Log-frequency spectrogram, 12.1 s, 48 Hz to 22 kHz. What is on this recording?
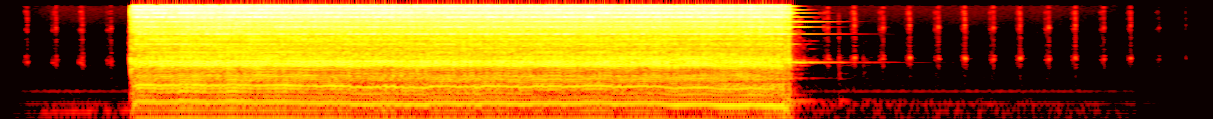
Herätyskello, pirisevä / Alarm clock, mechanical, ringing alarm, a close sound (Junghans)
Herätyskello soi, pirisee, lähiääni. (Junghans).
Paikka/Place: Suomi / Finland / Nummela
Aika/Date: 01.01.1992
Alarm-clock, Clock, Field-recording, Finland, Finnish-Broadcasting-Company, Kello, Mechanical, Mekaaninen, Rimging, Ring, Soida, Soitto, Soundfx, Suomi, Tehosteet, Yle, Yleisradio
